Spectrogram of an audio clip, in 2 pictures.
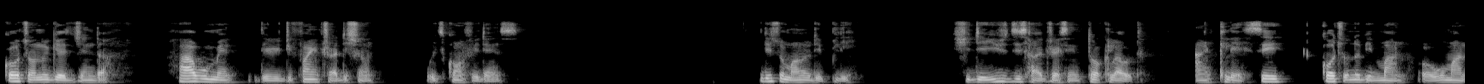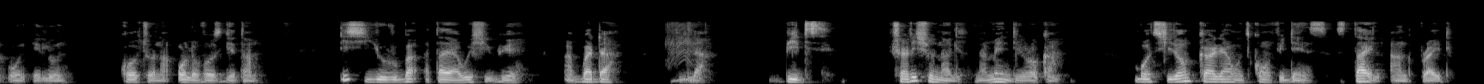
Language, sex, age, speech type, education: Nigerian Pidgin, male, 30-45, spontaneous, tertiary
